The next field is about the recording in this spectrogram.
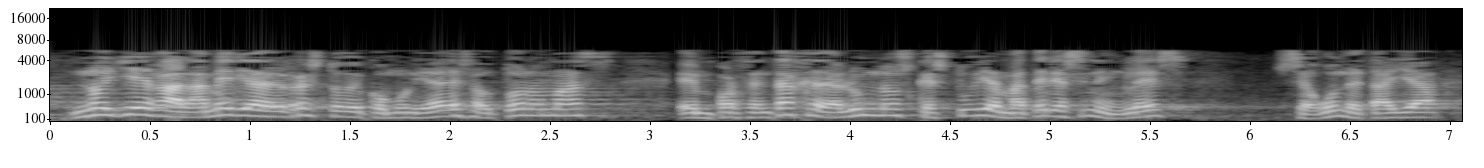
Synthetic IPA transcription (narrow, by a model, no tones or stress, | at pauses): no̞ʝe̞ɣ̞aːlame̞ðjaðe̞lre̞st̪o̞ð̞e̞ko̞muniðað̞e̞sawt̪o̞nõ̞mas | e̞mpo̞ɾθe̞nt̪axe̞ð̞ealumno̞skeːst̪uð̞jamːat̪e̞ɾjasenĩŋɡle̞sː | e̞ɣ̞und̪e̞t̪aʎa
